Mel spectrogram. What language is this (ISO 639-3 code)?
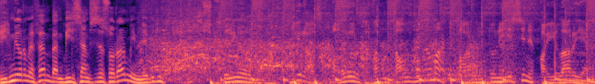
tur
